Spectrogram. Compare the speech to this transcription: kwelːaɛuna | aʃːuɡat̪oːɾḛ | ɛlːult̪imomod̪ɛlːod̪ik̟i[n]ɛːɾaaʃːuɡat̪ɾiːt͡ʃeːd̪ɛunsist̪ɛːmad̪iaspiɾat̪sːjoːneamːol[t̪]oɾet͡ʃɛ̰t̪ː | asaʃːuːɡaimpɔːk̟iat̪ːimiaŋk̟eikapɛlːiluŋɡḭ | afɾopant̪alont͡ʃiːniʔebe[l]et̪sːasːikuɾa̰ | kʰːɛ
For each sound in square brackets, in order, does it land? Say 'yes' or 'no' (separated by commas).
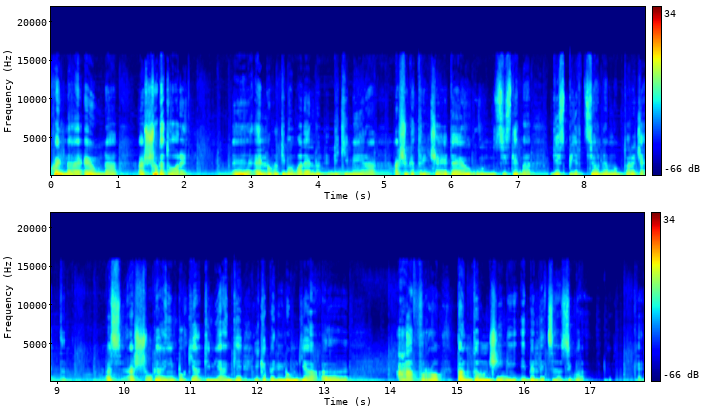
no, yes, no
